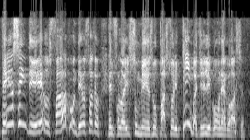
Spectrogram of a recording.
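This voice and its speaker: High, bright-voiced Brazilian pastor. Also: male voice, fairly quick. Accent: Brazilian Portuguese. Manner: animated, acts out little scenes and prayers with voices. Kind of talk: sermon.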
